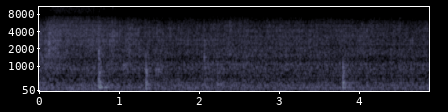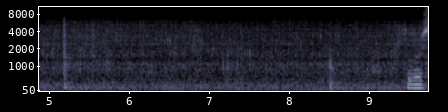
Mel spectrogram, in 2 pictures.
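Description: Onion and tomato masala paste being stirred into chicken curry in a pan, giving a soft, steady sizzle with faint scraping and a few light clicks of the spoon throughout, no voices.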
